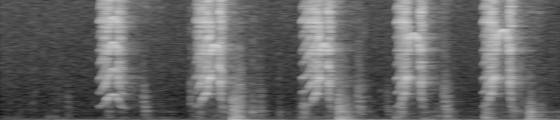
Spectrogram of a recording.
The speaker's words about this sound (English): But I've got it over here. I'm going to see if the nose still squeaks.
